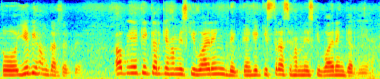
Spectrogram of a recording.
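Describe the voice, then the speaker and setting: Animated and brisk, a technical trainer with a very high-pitched yet darkish-toned voice leads a casual, practical walkthrough. He explains each step and repeatedly makes sure the audience is keeping up, while some noise sits in the background.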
